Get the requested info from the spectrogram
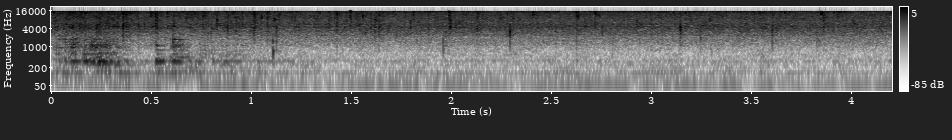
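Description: Sliced ginger and garlic sizzling in hot olive oil in a stainless pan, a steady hiss dotted with small pops. A wooden spatula stirs and scrapes the pan at the start.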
